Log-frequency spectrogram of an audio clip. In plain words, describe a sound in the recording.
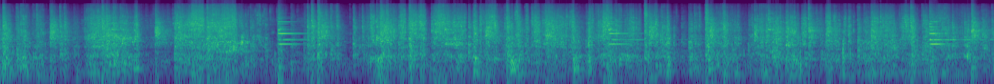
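A stick smashes against objects with loud whacks.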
